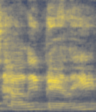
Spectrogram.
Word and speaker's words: Halle Bailey: Hi, my name is Halle Bailey, and this is E21 with Gucci. So I must have been pronouncing it a certain way.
